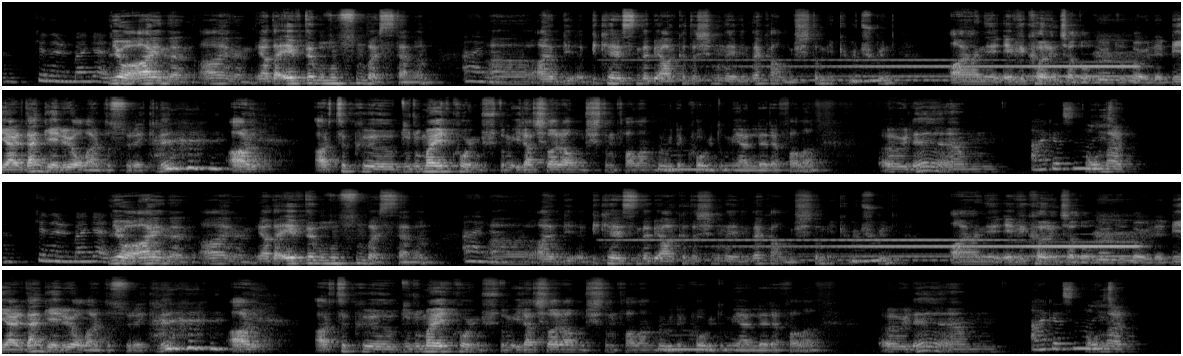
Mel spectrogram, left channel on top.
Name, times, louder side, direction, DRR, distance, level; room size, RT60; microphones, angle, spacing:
voice 1, 0.0-1.6 4.6-5.1 8.5-8.9 10.9-11.5 13.2-14.5 18.3-19.1 22.1-23.0, right 1 dB, 10° right, 2.7 m, -36 dB
voice 2, 1.1-4.3 4.8-8.9 9.5-13.5 14.1-14.4 14.9-20.2 20.6-21.7 22.6-23.0, left 3 dB, 30° left, 1.4 m, -29 dB
sound 1, 6.0-11.4, right 3 dB, 35° right, 2.0 m, -35 dB
23.0 x 8.8 x 6.9 m
head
